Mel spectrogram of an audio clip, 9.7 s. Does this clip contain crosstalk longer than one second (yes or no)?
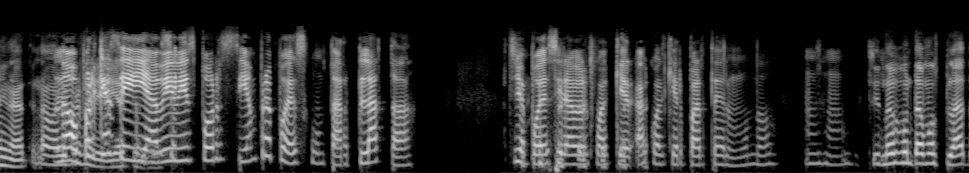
yes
